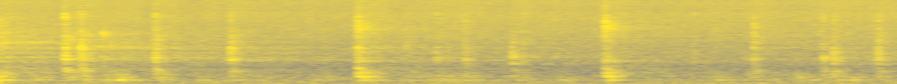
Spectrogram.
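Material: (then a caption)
Bamboo wood. Fingertips type fast on the wooden keys of a full-size bamboo wood computer keyboard, while the mouse is left untouched. About nine dry, hollow taps click out in an uneven, tick-like rhythm. Each has a soft low knock and a bright click that dies away quickly over a faint steady hiss.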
